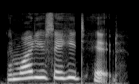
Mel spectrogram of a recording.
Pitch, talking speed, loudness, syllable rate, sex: 270 Hz, 300 wpm, -14 LUFS, 6.1 syllables/s, female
